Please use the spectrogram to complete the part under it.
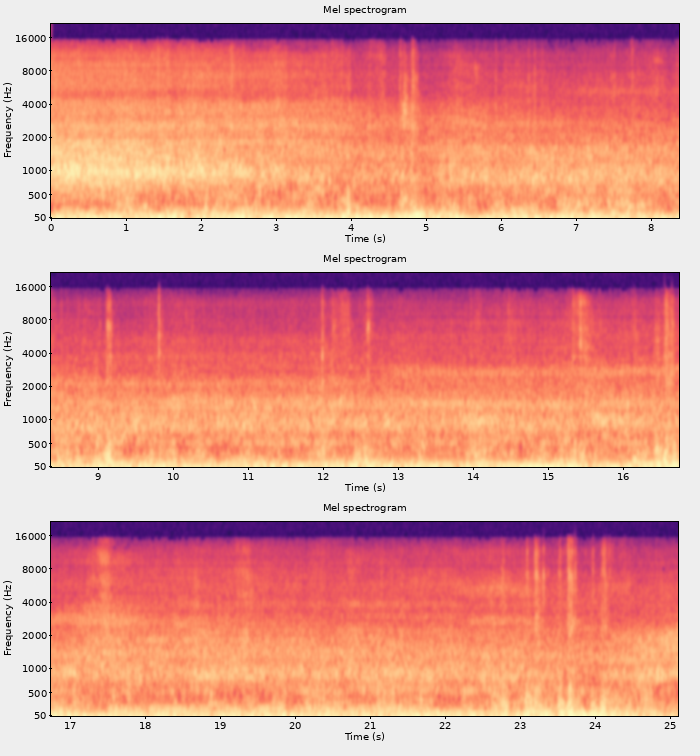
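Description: A steady low rumble of a car driving fast on a highway.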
